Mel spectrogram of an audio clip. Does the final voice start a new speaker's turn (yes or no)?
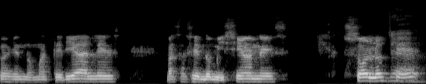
no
